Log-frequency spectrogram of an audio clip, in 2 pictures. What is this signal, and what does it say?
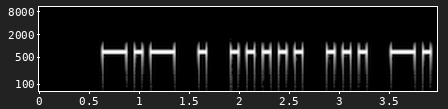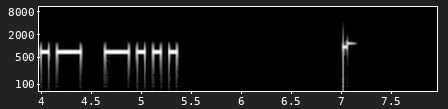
Morse code, heard as a keyed tone, about 15 wpm, 700 Hz. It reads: KE5SXB
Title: USA Call Signs - 6 Characters - 4x Character Spacing - 15wpm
